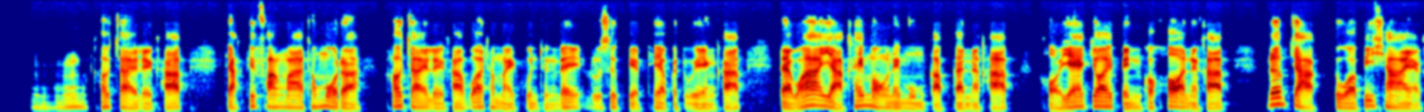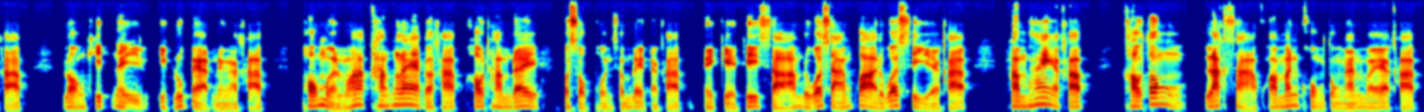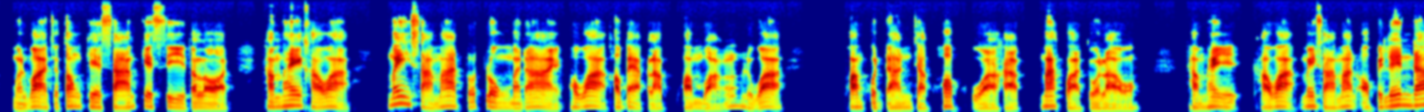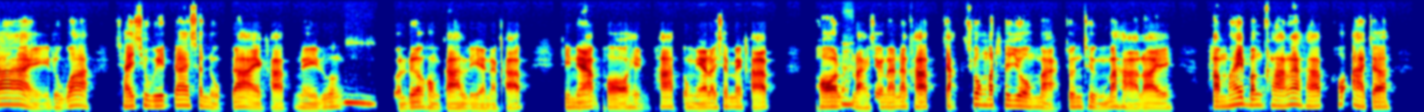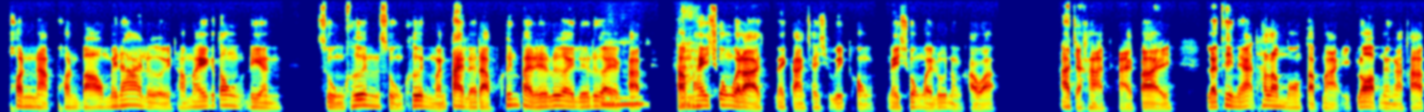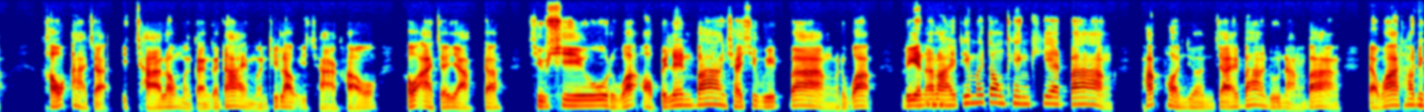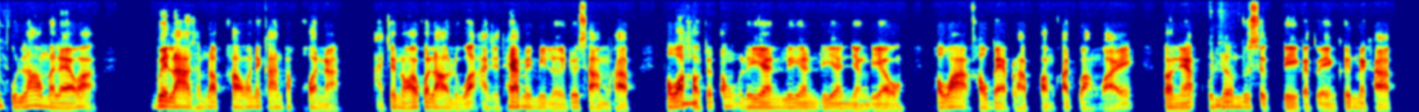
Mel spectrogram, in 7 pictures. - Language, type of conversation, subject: Thai, advice, ฉันจะหลีกเลี่ยงการเปรียบเทียบตัวเองกับเพื่อนและครอบครัวได้อย่างไร
- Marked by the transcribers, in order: none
